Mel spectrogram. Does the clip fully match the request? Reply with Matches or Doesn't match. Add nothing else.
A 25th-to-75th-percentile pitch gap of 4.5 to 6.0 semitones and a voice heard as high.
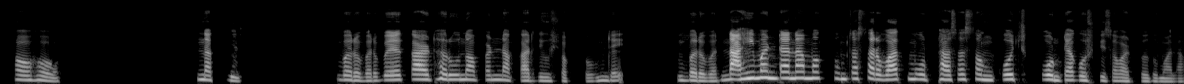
Matches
